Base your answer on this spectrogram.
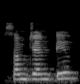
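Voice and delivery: ordinary talk, nothing marked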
